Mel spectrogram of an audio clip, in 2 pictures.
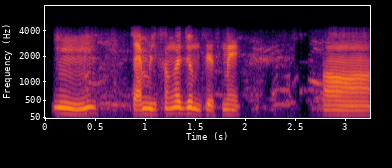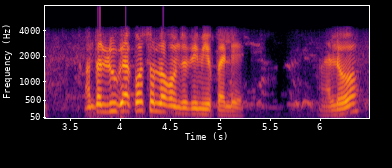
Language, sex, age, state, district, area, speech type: Nepali, male, 18-30, West Bengal, Kalimpong, rural, conversation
